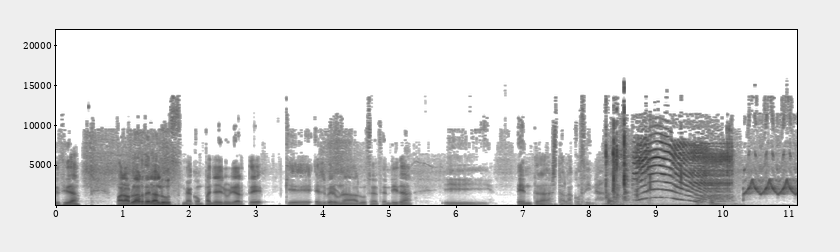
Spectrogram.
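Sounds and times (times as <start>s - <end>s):
speech: 0.0s - 8.9s, 9.6s - 10.4s
electronic security alarm set off when someone walks in: 10.3s - 11.1s.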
